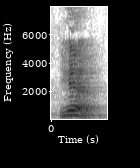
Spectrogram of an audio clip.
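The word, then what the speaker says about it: heir: आर, एच is silent हियर. एयर, एच ई आई आर, एच is silent हियर.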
